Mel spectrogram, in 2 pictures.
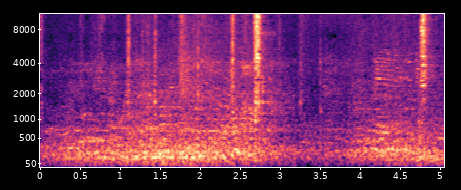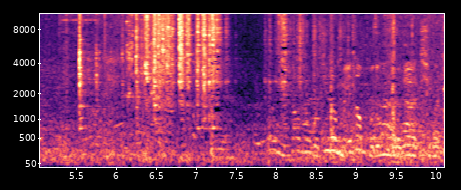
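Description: Shanghai Metro ticket vending machine working through a cash payment: a few separate clicks, then a quick run of metallic clinks from the machine about six to seven seconds in, as it dispenses into its tray.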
